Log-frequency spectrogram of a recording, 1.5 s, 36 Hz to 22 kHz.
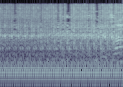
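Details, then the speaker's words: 1986 Kubota L2550 4WD diesel tractor, after a no-start caused by a failed fuel lift pump, now runs on a temporarily wired new electric pump: steady, even idle with a firm low thrum, no misses or knocks. "but i just started the thing up and it's running as you can hear"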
